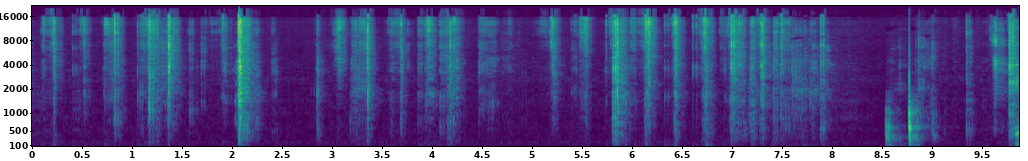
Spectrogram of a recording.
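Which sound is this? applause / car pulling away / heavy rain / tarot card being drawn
tarot card being drawn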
